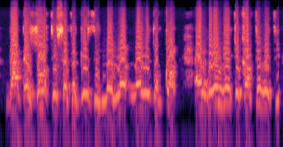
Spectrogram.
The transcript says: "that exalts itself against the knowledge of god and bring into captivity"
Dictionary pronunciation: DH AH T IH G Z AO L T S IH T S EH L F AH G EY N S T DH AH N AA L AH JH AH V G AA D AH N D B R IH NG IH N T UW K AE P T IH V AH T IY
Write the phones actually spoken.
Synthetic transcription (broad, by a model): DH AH T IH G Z AO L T IH S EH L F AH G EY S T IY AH N AA L AH JH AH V G AA D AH N B R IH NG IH T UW K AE P T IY V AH T IY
